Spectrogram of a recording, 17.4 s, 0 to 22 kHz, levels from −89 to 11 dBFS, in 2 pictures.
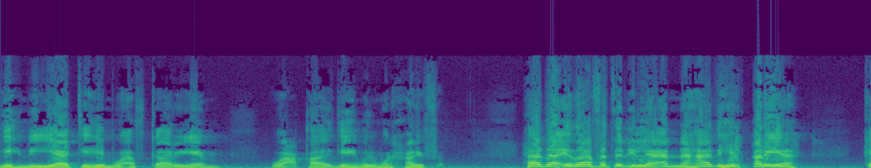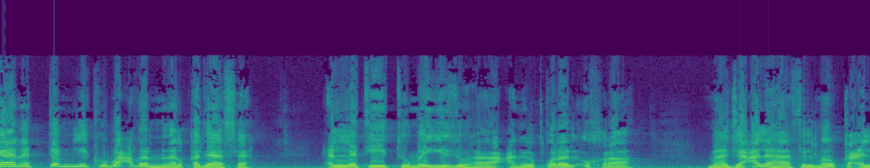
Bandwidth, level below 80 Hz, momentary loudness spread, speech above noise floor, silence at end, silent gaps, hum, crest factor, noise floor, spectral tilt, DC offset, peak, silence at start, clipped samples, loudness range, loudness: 15 kHz; -36 dBFS; 8 LU; 25 dB; 0 s; none; none; 10 dB; -34 dBFS; -6 dB/octave; 0.2%; 0 dBFS; 0 s; under 0.1%; 5 LU; -9 LUFS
